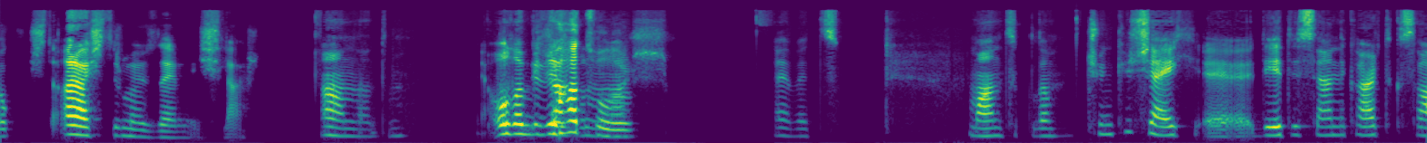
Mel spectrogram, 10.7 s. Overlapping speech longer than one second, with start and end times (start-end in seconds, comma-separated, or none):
3.7-5.0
